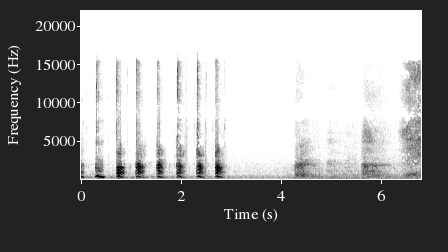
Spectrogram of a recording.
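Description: A bird calling in a fast series, about two or three short calls a second, each falling in pitch; the calls stop about three seconds in. Two stretches of rustling noise follow.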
